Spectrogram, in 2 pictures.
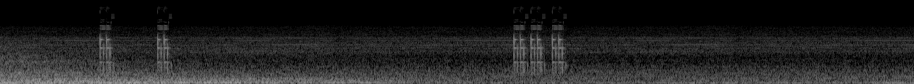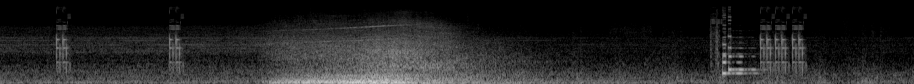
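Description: Soft interface clicks sound in quick pairs.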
